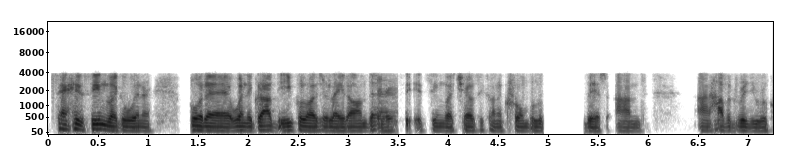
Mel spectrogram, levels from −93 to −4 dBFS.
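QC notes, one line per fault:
throughout, Speex codec: the speech is hoarse and grainy, with a noisy edge. That fits Speex at a low-to-middle setting near 11 kbps. It differs from packet-loss damage because it never lets up.
3.25–3.61 s, VoIP packet loss concealed by the speech codec: after "the equaliser late on", scattered gaps totalling about 220 ms across 320 ms, the longest 80 ms, are filled with buzzy, stretched, fading sound. The decoder extrapolates each lost stretch, and the voice stays weak until "it seemed like".
4.95–5.37 s, playback stall: after "kind of crumbled a", the output drops to dead silence for about 407 ms, then resumes with "bit and and", picking up where it stopped. This is likely the player running out of data. Unlike concealment, nothing fills the gap and nothing fades.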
